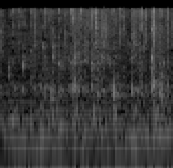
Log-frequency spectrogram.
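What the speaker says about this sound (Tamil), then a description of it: "கொஞ்சம் தண்ணி ஊற்றி" Water is poured from a vessel onto tamarind and salt for a tamarind kuzhambu. The pouring makes a soft, steady trickle and splash, quiet and close, with no talk.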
